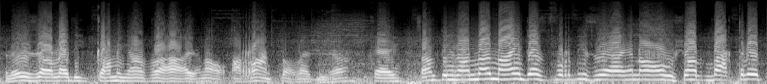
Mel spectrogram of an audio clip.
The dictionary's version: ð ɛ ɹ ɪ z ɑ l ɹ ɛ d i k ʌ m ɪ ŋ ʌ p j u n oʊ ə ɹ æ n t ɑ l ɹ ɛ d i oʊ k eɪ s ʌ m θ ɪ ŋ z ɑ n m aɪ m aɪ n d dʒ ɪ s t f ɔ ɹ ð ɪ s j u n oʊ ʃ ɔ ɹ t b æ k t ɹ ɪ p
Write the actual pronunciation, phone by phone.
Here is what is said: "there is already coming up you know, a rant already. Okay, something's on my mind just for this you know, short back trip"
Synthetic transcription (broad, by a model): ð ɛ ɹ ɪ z ɑ l ɹ ɛ d i k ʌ m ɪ ŋ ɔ f j u n oʊ ə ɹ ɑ n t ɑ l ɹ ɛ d i oʊ k eɪ s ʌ m t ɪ ŋ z ɑ n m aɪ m aɪ n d dʒ ɪ s t f ɔ ɹ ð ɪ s j u n oʊ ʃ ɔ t b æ k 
